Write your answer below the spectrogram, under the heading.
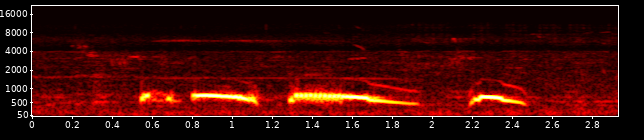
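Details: One full kuk 1 mersik phrase of a spotted dove, used to lure wild doves in the forest: a double stutter, a steady coo, a long slurred falling coo, then one short arched note.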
